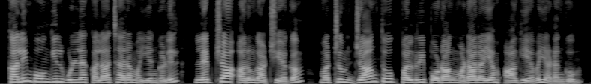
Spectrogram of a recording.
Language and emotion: Tamil, neutral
